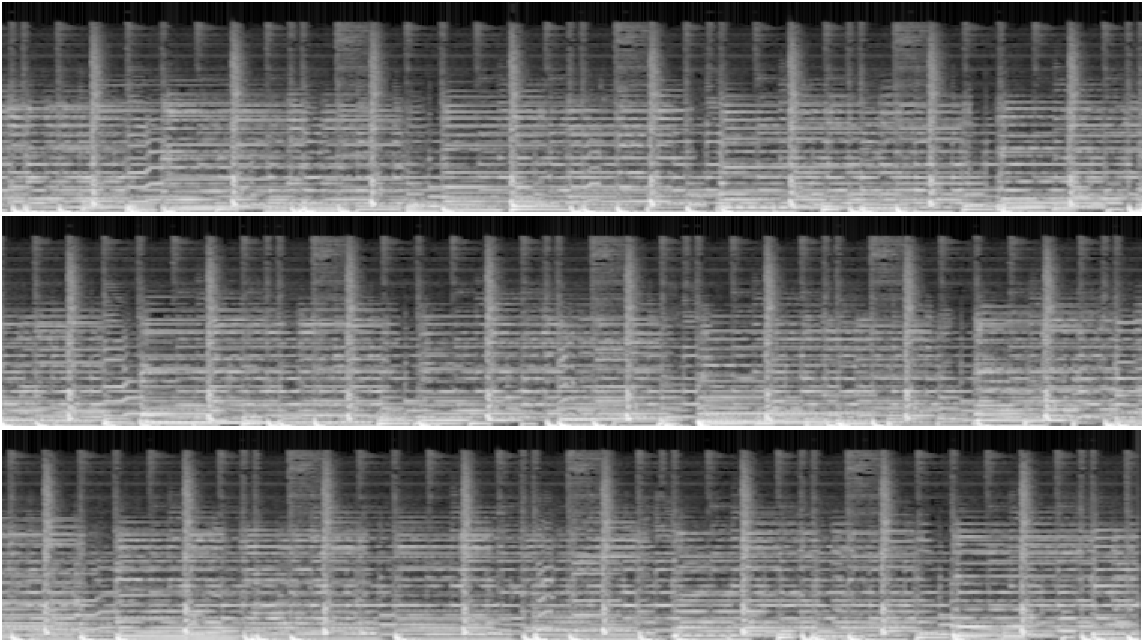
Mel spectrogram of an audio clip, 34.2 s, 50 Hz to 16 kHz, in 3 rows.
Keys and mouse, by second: 0.6 shift+click, 3.4 shift+click, 10.9 Down, 11.1 Down, 12.5 Down, 13.7 Up, 16.2 shift+click, 17.1 Up, 18.8 ctrl+Right, 22.1 ctrl+Right, 22.6 ctrl+Right, 22.7 ctrl+Right, 23.0 ctrl+Right, 23.2 ctrl+Right, 25.9 ctrl+Right, 31.2 right click, 32.0 F12.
